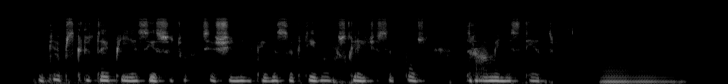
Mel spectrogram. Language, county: Lithuanian, Marijampolė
